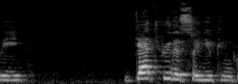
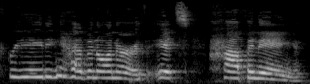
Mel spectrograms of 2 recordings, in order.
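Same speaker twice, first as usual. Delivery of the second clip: excited reread; 6 semitones higher than usual. Real, not acted. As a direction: repeat it thrilled and lifted.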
